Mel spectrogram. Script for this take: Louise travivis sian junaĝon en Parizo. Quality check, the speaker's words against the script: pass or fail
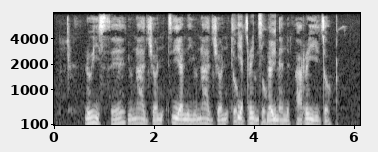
fail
